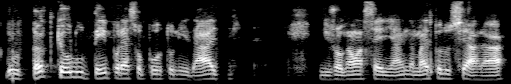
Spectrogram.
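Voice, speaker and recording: Young male athlete guest, mid-pitch, casual halting storyteller; dry, muffled sound. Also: dark tone, no room sound. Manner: halting, repeats words and restarts, frequent tag questions. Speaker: interview guest, professional footballer. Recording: dry, slightly dull audio.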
